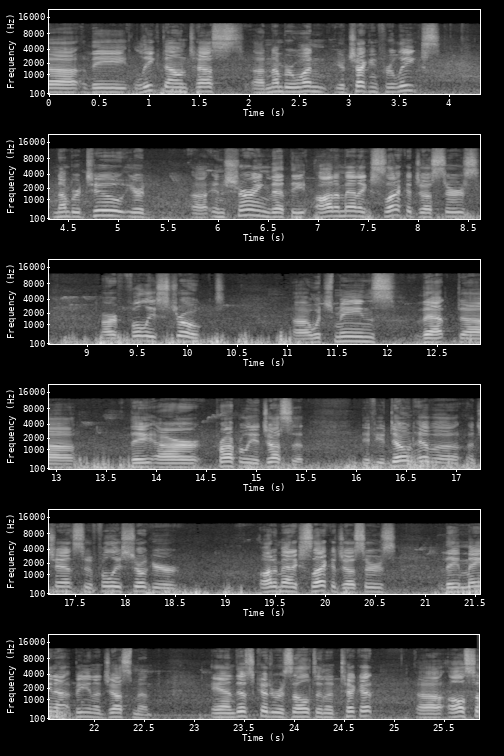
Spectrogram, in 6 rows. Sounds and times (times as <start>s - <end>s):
Speech: 0.0s - 8.6s, 9.2s - 10.4s, 11.1s - 13.2s, 13.8s - 15.5s, 16.1s - 18.6s, 19.4s - 22.6s, 23.2s - 25.8s.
